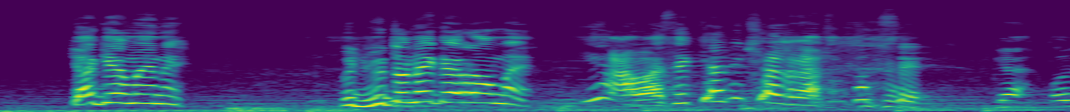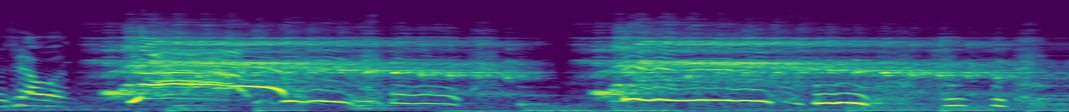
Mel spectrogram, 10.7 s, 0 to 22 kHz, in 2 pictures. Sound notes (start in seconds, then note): 5.9 screaming; 9.2 maniacal laugh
